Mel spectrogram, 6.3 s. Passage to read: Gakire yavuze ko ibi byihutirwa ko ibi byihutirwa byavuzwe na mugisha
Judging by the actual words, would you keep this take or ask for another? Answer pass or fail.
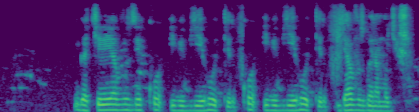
pass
